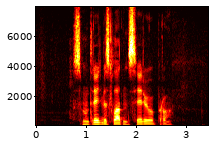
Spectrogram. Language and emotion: Russian, neutral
